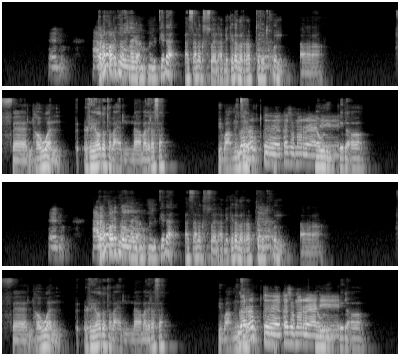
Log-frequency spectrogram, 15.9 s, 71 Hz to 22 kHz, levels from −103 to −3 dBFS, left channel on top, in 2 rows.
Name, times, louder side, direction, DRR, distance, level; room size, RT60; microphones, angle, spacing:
voice 1, 0.9-1.2 1.8-2.9 5.1-5.4 12.6-14.7, right 4 dB, 70° right, 2.1 m, -29 dB
voice 2, 1.9-5.6 6.0-6.4 7.9-9.1 9.5-11.2 12.2-13.0 14.2-15.2, left 4 dB, 80° left, 1.0 m, -30 dB
18.5 x 9.7 x 5.8 m
head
